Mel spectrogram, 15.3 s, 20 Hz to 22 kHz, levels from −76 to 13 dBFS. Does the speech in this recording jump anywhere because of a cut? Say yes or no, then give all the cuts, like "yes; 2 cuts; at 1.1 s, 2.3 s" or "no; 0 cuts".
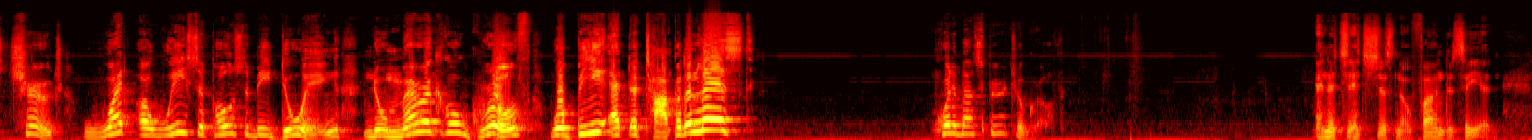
yes; 1 cut; at 13.1 s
